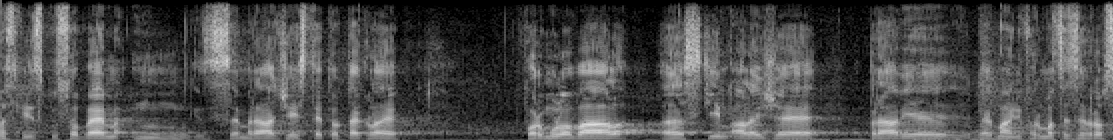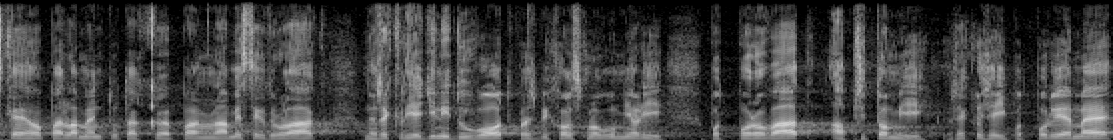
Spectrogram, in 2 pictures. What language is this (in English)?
Czech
